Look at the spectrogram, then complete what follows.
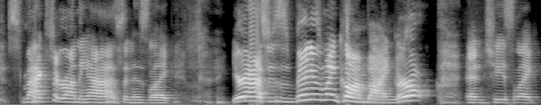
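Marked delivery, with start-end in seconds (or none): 3.1-5.6 very loud, raised farmer shout; brash hammed-up holler; hollered crude teasing. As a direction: belt it out at the wife, climbing higher. Husband hollers crude joke at wife.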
